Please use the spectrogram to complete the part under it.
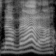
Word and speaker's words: Nevada: People always pronounce it wrong. For those who don't, it's Nevada, like banana.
